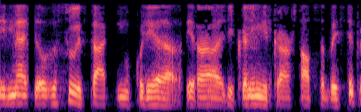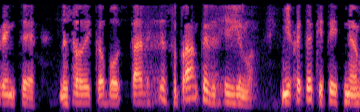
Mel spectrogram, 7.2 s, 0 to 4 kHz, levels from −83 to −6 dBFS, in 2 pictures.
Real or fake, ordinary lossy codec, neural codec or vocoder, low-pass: fake; AAC, 16 kbps; codec, 16 kHz, 1 kbps, FunCodec, trained on LibriTTS, 50 frames a second; 3.6 kHz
